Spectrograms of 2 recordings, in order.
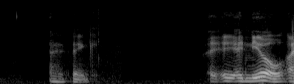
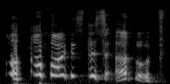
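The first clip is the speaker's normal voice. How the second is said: high, incredulous aside; exasperated squeak; 4 dB louder than usual. Real, not acted. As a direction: complain the oath drags.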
